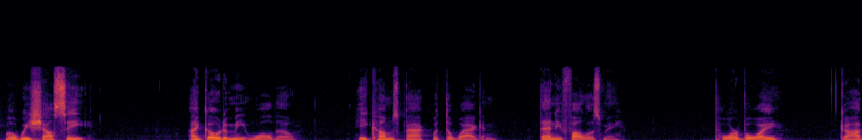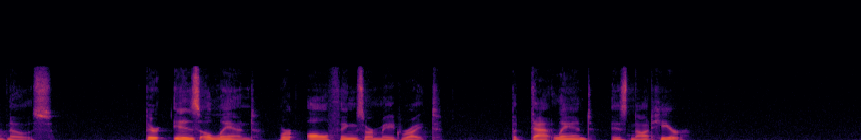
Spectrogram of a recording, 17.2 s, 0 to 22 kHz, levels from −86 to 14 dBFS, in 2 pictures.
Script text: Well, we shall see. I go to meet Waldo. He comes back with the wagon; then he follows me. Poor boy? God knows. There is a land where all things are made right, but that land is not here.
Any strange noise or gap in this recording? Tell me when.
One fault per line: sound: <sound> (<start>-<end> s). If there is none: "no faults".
no faults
